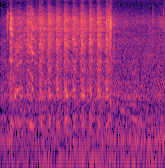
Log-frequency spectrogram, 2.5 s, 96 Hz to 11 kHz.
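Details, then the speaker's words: 2006 Toyota RAV4 4-cylinder, fuel gauge near a quarter tank, good battery: steady rapid starter cranking for over a second with no catch, then it falls quiet. The engine turns but won't fire; crank no start, cause not yet found. "So let's try to crank it up and see if it will start. It won't start. Let's crank it again."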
